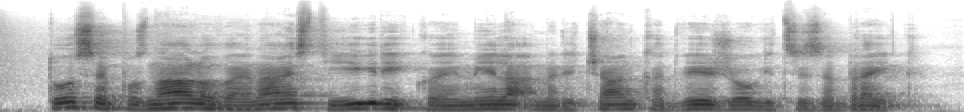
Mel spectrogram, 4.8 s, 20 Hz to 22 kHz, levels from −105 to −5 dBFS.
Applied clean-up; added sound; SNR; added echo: none; none; none; none.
